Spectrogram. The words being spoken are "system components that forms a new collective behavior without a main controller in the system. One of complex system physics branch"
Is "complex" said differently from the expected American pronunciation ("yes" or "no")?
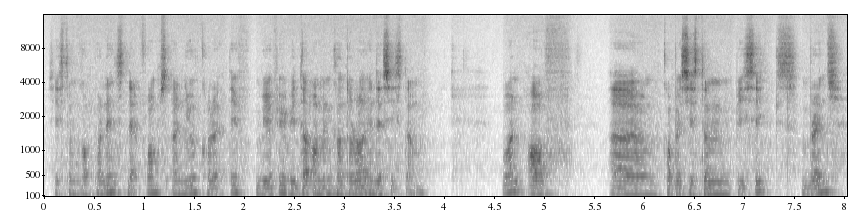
yes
